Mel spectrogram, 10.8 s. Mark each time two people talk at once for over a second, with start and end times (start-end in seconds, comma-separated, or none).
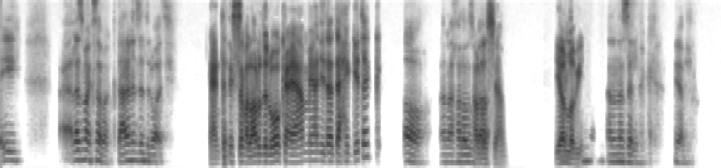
none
